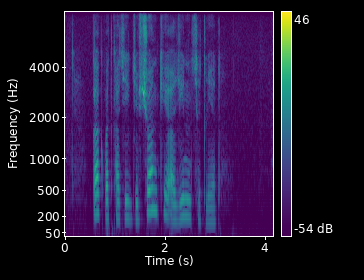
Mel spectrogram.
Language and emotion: Russian, neutral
